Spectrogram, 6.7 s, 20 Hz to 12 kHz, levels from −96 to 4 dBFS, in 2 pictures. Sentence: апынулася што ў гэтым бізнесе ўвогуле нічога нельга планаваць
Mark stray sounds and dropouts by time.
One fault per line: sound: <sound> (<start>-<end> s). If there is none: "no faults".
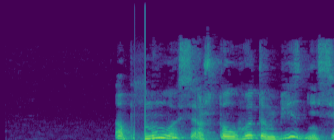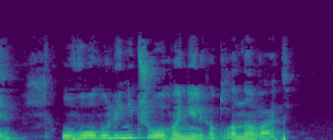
sound: dropout (1.3-1.5 s)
